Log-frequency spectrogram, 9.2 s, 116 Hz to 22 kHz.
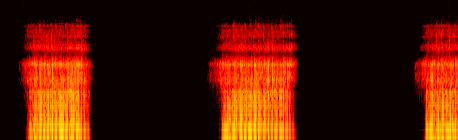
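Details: Loud, rough snores on each breath in, roughly every four seconds (about 15 a minute), with silence between: snoring.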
